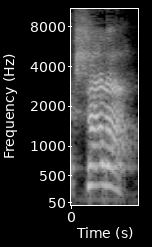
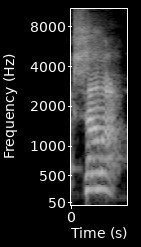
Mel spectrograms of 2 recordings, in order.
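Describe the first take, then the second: First: The name is said loudly with great excitement. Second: The name is said with raised, livelier energy. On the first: The player is about to score. "giving it the big licks" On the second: The player is in a dangerous position. "a bit more like Salah"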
